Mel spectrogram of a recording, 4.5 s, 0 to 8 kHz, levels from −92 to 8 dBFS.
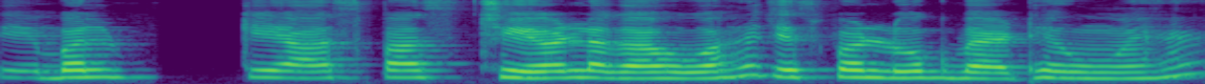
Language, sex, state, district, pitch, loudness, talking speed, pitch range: Hindi, female, Goa, North and South Goa, 240 Hz, -15 LUFS, 170 wpm, 230-255 Hz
